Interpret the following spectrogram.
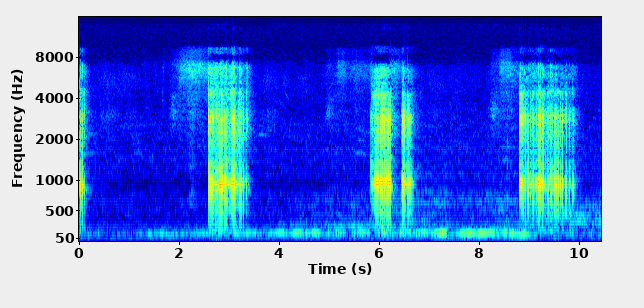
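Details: Dog snoring in sleep: three rasping snorts about three seconds apart over a steady low rumbling hum.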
